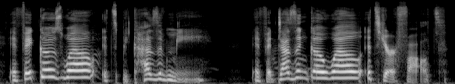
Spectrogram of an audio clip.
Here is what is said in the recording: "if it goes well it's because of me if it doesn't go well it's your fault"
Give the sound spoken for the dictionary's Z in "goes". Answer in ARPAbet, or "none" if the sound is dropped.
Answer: Z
